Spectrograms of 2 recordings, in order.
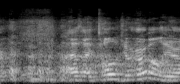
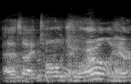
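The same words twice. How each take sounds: First: Drawn-out, laughing, louder and higher; slow laughing emphasis on a repeated line. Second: Loud, laughing aside to the audience; laughing through the reminder. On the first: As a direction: stretch each word out through a laugh. Repeats the phrase, slowed, laughing. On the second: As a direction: laugh it out, louder and higher. Laughing while telling the crowd. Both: Real, not acted.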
